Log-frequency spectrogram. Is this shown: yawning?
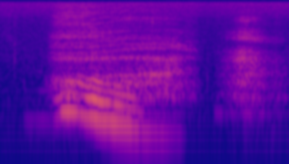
yes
